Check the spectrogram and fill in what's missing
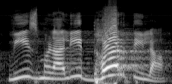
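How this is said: The last word is split into two.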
